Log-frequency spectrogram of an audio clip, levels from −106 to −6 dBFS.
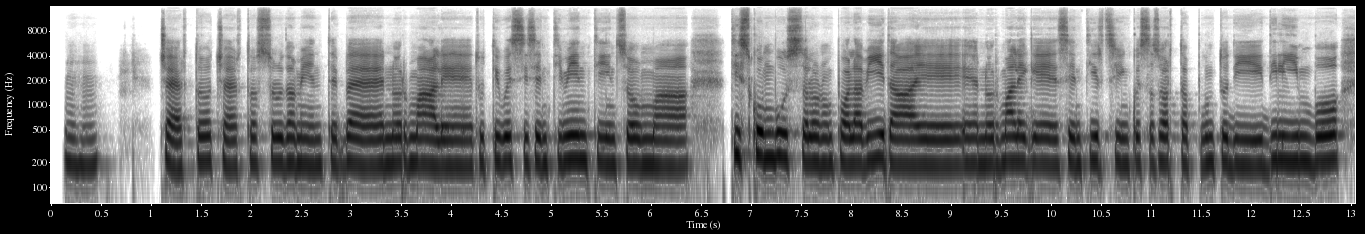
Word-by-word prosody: Mh-mh, 195 -1 -5 0.6
certo, 190 +2 -1
certo, 190 -1 -5
assolutamente. 200 -1 -1
Beh, 190 -1 +1
è - - +1
normale, 195 -2 0
tutti 200 +2 -5
questi 205 0 +1
sentimenti 210 +1 +1
insomma 195 -1 0 0.4
ti 250 - +2
scombussolano 230 -4 +4
un 200 - -1
po' 205 0 0
la 200 0 +3
vita, 205 -2 +1
ehm, 190 0 0
è - - -2
normale 200 +1 0
che 200 -1 -2
sentirsi 210 +1 -2
in 195 -1 -1
questa 200 0 -5
sorta 205 0 -2
appunto 200 +2 -2
di 190 -1 -1
di 210 +4 -2
limbo, 210 0 +3
200 Hz, 135 wpm, -18 LUFS, 195-210 Hz, 0.6 s, scombussolano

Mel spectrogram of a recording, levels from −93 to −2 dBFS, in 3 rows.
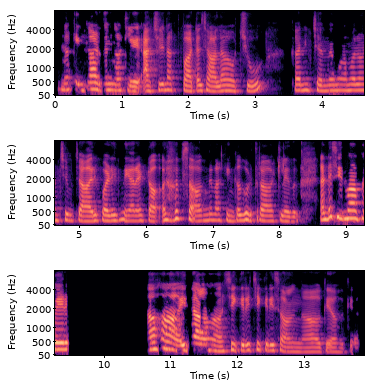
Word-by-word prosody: నాకు 225 0 -7
ఇంకా 205 +4 -5
అర్థం 215 -1 -4
కావట్లే. 200 -4 -1 0.2
యాక్చువల్లి, 185 +4 -3
నాకు 215 0 -8
పాటలు 185 +1 0
చాలా 170 +2 -1 0.2
వచ్చు. 180 +1 -7 0.6
కానీ 205 0 -2
చందమామలొంచి 200 +1 -4 0.2
జారి 175 +1 +2
పడింది 195 +3 0
అనే 185 0 0
ట - - -2 0.6
సాంగు 195 +3 -2
నాకు 205 +1 -7
ఇంకా 195 +3 -3
గుర్తు 210 -2 -2
రావట్లేదు. 180 -2 -4 0.4
అంటే 235 +7 +4
సినిమా 270 -1 +7
పేరు. 235 0 +8 1.3
ఆహా! 255 +3 +4 0.3
ఇదా! 225 +3 +4 0.4
'చికిరి 205 -1 0
చికిరి' 205 -4 -1
సాంగా! 155 -2 -6 0.2
ఓకే. 150 - -6 0.2
ఓకే. 140 +1 -17
195 Hz, 130 wpm, -24 LUFS, 180-215 Hz, 1.3 s, పేరు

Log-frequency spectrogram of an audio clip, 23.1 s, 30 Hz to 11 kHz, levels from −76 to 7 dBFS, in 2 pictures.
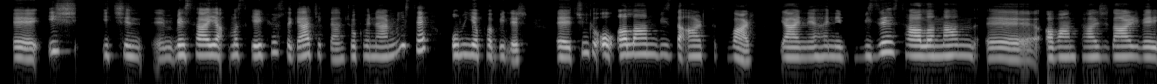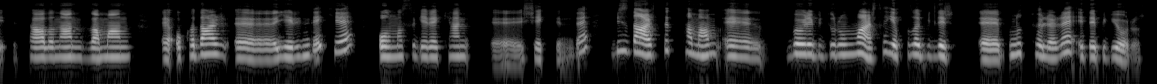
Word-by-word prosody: eee, 190 -3 +2
iş 305 0 -3 0.3
için, 225 -3 -6
eee, - - -9
mesai 235 0 +5
yapması 235 +1 0
gerekiyorsa 230 +4 -1
gerçekten 225 -4 0
çok 215 +2 -9
önemliyse 235 - 0 0.2
onu 240 +1 0
yapabilir. 220 -8 -1 0.3
Eee, 200 -1 +4
çünkü 275 +7 -6
o 250 -1 +3
alan 250 0 +5
bizde 235 -1 -3
artık 220 -1 -4
var. 190 -6 +4 0.3
Yani, 200 0 +3
hani, 210 -1 -6
bize 225 +8 0
sağlanan, 225 -2 +2
eee, 190 -2 -1
avantajlar 210 +1 0
ve 205 -1 -1 0.2
sağlanan 200 +1 +2
zaman, 205 +2 +1 0.3
eee, 175 - -1
o 195 - -6
kadar, 250 +3 +5 0.2
eee, 195 - 0 0.4
yerinde 210 - -1
ki 315 -6 0 0.3
olması 215 +1 -1
gereken, 210 0 -3 0.2
eee, - - -10
şeklinde, - - -7 0.2
biz 310 +3 -9
de - - +7
artık 255 +5 +7
tamam, 245 -2 0
eee, 205 -3 -2 0.2
böyle 250 +1 +3
bir 225 -2 -18
durum 245 +1 -5
varsa 265 -1 +5
yapılabilir. 230 -3 0 0.2
Eee, 170 -2 +2
bunu 250 +3 -4
tolere 235 +2 0
edebiliyoruz. 205 -1 -3
220 Hz, 135 wpm, -24 LUFS, 205-240 Hz, 0.4 s, de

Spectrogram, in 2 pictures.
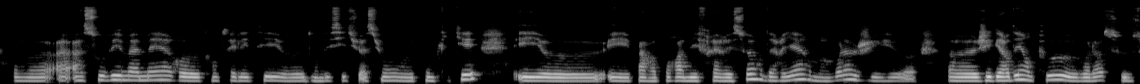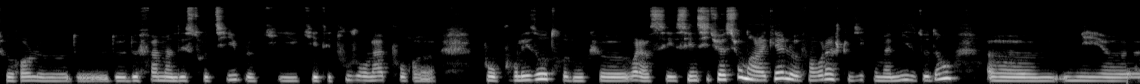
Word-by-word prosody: heu, 165 0 -4
à - - -4
à 185 - -4
sauver 205 +3 0
ma 195 -1 -2
mère, 200 -1 -4
heu, 165 -1 +2
quand 175 0 -10
elle 170 -1 -4
était, 175 +1 -2
heu, 160 0 -3
dans 160 - -6
des 165 +2 -6
situations, 175 0 -5
heu, 160 - -5
compliquées 175 +8 -1 0.4
et 170 -1 +5
heu 155 -1 +2
et 160 -2 -1
par 165 -1 -2
rapport 160 +2 -7
à 170 - +1
mes 165 0 +1
frères 170 0 -4
et 160 - +1
sœurs 235 +8 0
derrière 185 +5 -3
ben, 165 -2 -7
voilà 215 +5 -2
j'ai, 165 -3 -6
heu 80 - -6 0.4
heu, 165 0 +5
j'ai 180 +1 +3
gardé 180 +4 +4
un 200 -4 -1
peu, 205 - 0 0.2
heu, - - -1
voilà, 165 +3 -2
ce 165 -4 -6
ce 165 +2 -7
rôle, 175 +1 0
heu, 160 0 -3
de 80 - -4
de 165 0 +2
de 175 +2 +3
femme 180 0 -2
indestructible 170 +2 -1
qui 160 0 -7
qui 340 - 0
était 335 0 +1
toujours 195 -3 -4
là 190 +1 -2
pour, 175 - -5
heu, 80 -1 -5 0.5
pour 180 -1 +2
pour 190 - -2
les 205 +4 +4
autres 245 -6 +4
donc, 165 -1 -2
heu, 165 -1 +4
voilà 185 -4 +2
c'est 175 +1 0
c'est 195 - +1
une 190 - +2
situation 225 +7 +6
dans 250 -5 +10
laquelle 235 +6 +5
enfin 190 -1 -2
voilà 235 +4 +3
je - - -4
te 185 - -11
dis, 200 +3 -12
qu'on 175 - -7
m'a 170 - +1
mise 195 +1 -1
dedans, 245 +11 +3 0.3
hem, 165 -1 +2
mais, 175 -1 -2
heu, 160 0 0
175 Hz, 210 wpm, -23 LUFS, 165-195 Hz, 0.5 s, dans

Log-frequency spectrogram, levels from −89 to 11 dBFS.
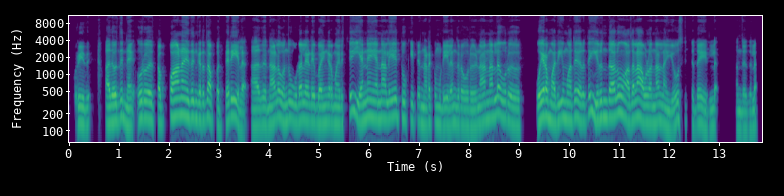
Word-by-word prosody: புரியுது. 130 -2 -1 0.4
அது 135 - +3
வந்து 155 +5 -1
நெ 125 - +3 0.2
ஒரு 170 0 +1 0.2
தப்பான 175 +8 +4
இதுங்குறது 165 -1 0
அப்ப 130 - -5 0.2
தெரியலை. 175 +3 +2 0.2
அதுனால 130 +6 0
வந்து 145 +3 -2
உடல் 150 +2 +2
எடை 145 -1 +1
பயங்கரமா 135 0 0
ஆயிருச்சு. 135 +8 -4 0.2
என்னை 170 +4 +1
என்னாலயே 165 +2 0
தூக்கிட்டு 150 -3 -5
நடக்க 135 +2 -3
முடியல்லைங்குற 125 +1 -2
ஒரு 120 -1 -3 0.2
நான் 150 +3 -1
நல்ல 180 +4 +1
ஒரு 150 -4 -1 0.5
உயரம் 170 0 +5
அதிகமா 155 +2 0
தான் 175 -2 +2
இருந்தேன். 180 +9 -1
இருந்தாலும் 175 +5 +2
அதெல்லாம் 155 +4 +3
அவ்வள 140 -1 0
நாள் 145 0 -1
நான் 115 -3 -2
யோசிச்சதே 135 -3 -4
இல்ல, 115 +3 -6 0.5
அந்த 110 -1 -6
இதில. 110 +2 -5
145 Hz, 160 wpm, -24 LUFS, 135-165 Hz, 0.5 s, உயரம்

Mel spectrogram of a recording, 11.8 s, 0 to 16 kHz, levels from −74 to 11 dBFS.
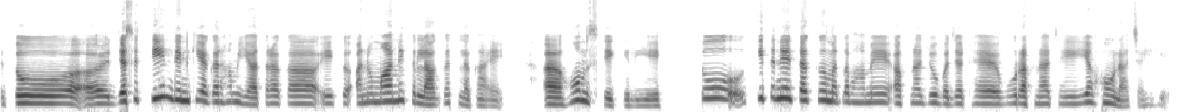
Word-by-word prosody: तो 215 -1 +5
अ, 200 0 +2
जैसे 265 +3 +7
3 355 +4 +4
दिन 300 -3 +5
की 290 +2 -3
अगर 250 -1 0
हम 250 +1 -9
यात्रा 205 0 -3
का 205 -1 -1
एक 210 +2 -9
अनुमानित 255 +5 +1
लागत 180 +4 0
लगाएँ 160 -4 -11 0.4
अ, 190 -1 +7
होम 290 0 +3
स्टे 175 -8 -5
के 155 0 -16
लिए, 155 +1 -9 0.4
तो 350 +8 -1
कितने 355 0 +5
तक 290 0 +2
मतलब 255 -3 -1
हमें 235 +1 -6
अपना 215 +1 -6
जो 230 +2 -6
बजट 195 -1 -7
है 195 -1 -1
वो 195 +3 -13
रखना 200 0 -1
चाहिए 195 0 -11
या 240 - -1
होना 210 -10 -3
चाहिए? 165 +4 -21
215 Hz, 175 wpm, -24 LUFS, 195-260 Hz, 0.4 s, जैसे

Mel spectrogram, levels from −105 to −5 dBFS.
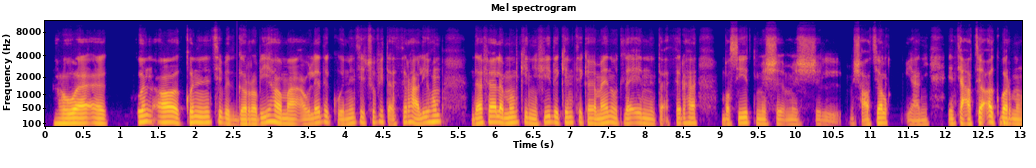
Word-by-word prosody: هو، 115 +1 +6
آآ، 115 -2 +4 0.4
كون 145 +1 +3
آه، 135 -1 +6
كون 130 +4 0
إن 130 -1 +3
أنتِ 135 +1 -3
بتجرّبيها 110 +5 +1
مع 105 -4 0
أولادِك، 125 +6 -3
وإن 100 +1 -3
أنتِ 125 +2 -4
تشوفي 130 +4 -7
تأثيرها 130 +5 -4
عليهم، 135 +6 +1 0.4
ده 115 +2 +3
فعلًا 135 0 +4
ممكن 125 0 0
يفيدِك 130 +5 -2
أنتِ 130 0 -3
كمان، 115 +3 0
وتلاقي 115 +1 -2
إن 110 -4 -3
تأثيرها 120 +3 -4 0.3
بسيط، 120 +4 -2
مش 100 0 -3
مش 95 0 -7
ال 80 -6 -12
مش 105 -3 -10
عاطياه 100 +6 0
ال 120 - -1 0.2
يعني 90 +1 -8 0.3
أنتِ 105 +1 -5
عاطياه 105 +7 +3
أكبر 120 -3 +3
من 100 -2 -3
115 Hz, 165 wpm, -22 LUFS, 105-130 Hz, 0.4 s, هو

